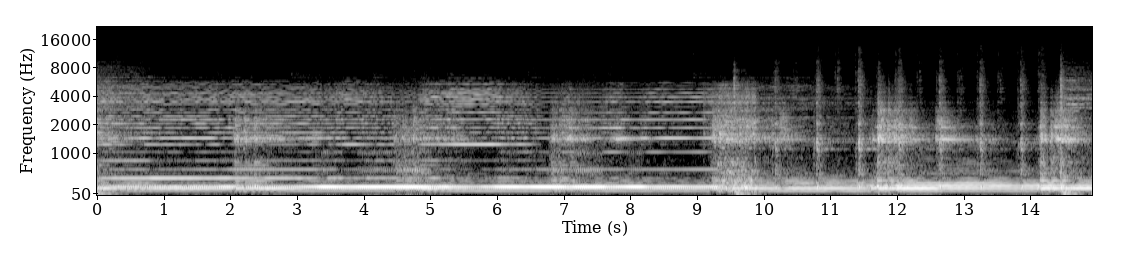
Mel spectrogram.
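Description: Live rock band playing: electric guitar chords ring out sustained for the first nine seconds or so, then the drum kit comes in with a steady beat of cymbal and drum strokes.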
